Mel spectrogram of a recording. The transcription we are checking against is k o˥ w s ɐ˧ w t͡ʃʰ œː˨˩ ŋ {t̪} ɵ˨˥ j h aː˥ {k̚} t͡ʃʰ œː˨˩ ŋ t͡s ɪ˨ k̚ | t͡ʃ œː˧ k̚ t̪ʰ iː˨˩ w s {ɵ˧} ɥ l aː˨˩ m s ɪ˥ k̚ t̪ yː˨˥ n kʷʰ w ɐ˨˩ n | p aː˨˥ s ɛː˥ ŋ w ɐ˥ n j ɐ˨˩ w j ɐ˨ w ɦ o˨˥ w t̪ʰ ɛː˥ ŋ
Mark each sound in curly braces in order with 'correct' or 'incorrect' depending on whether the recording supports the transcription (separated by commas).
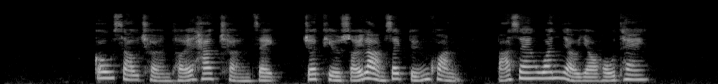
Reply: incorrect, correct, incorrect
